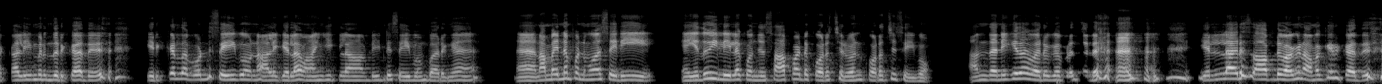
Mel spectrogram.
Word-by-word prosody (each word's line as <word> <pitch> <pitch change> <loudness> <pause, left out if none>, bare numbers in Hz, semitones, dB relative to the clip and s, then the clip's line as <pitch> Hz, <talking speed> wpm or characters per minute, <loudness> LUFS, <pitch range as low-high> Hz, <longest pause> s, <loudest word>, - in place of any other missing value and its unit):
தக்காளியும் 200 +4 -3
இருந்திருக்காது. 205 -1 +1 0.6
"இருக்கிறத 255 +6 -1
போட்டு 225 +1 -4
செய்வோம் 220 0 +1
நாளைக்கெல்லாம் 195 +2 +1
வாங்கிக்கலாம்." 195 -1 -3
அப்டின்ட்டு 195 +3 -6
செய்வோம் 185 +1 -4
பாருங்க. 175 +2 -5 0.6
அ - - +2 0.2
நம்ம 230 +4 +3
என்ன 270 +2 +2
பண்ணுவோம் 235 -1 -1
சரி 205 0 +1 0.7
எதுவும் 265 +6 +4
இல்லைல்ல 225 -1 +3
கொஞ்சம் 195 0 -4
சாப்பாட்ட 230 +3 0
குறைச்சுருவோன்னு 195 +1 -3
குறைச்சு 210 +5 -5
செய்வோம். 160 +1 -7 0.4
அந்த 210 +2 -6
அன்னைக்கு 225 +4 +1
தான் 250 -5 +1
வருங்க 205 0 0
பிரச்சனை. 200 0 -1 1.1
எல்லாரும் 260 - +4
சாப்டுவாங்க. 235 0 +4
நமக்கு 225 +7 -1
இருக்காது. 205 -8 +2
210 Hz, 135 wpm, -21 LUFS, 195-225 Hz, 1.1 s, எதுவும்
